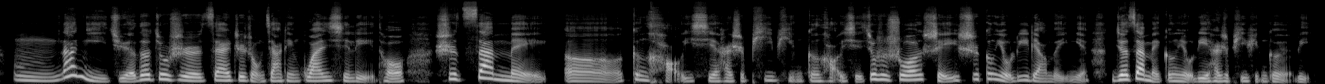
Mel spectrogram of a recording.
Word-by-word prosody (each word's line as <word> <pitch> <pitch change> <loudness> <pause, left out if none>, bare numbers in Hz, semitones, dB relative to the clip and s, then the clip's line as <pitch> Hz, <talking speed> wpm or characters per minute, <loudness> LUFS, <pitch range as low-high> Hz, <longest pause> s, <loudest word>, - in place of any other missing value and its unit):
嗯， 180 -3 -4
那 415 +4 +5
你 180 - -1
觉 140 -2 0
得 225 +1 +4
就 230 0 +2
是 180 -6 +2
在 185 +1 +2
这 180 -1 0
种 140 - -3
家 160 0 -1
庭 155 -2 -6
关 170 +1 +2
系 185 -3 -1
里 150 -3 -5
头， 140 -2 -1 0.3
是 245 -2 +2
赞 275 +6 +6
美， 185 -8 -1
呃， 145 -4 -2
更 210 -2 -2
好 - - -5
一 145 - -8
些， 155 -1 0
还 150 -1 -4
是 155 - -1
批 190 +2 -6
评 185 - -10
更 155 -1 -4
好 150 - -6
一 - - -5
些？ 130 -5 -3
就 235 - +2
是 225 -1 +3
说 215 +1 +3
谁 155 - 0
是 235 +5 0
更 250 0 -2
有 205 - +1
力 195 +1 -4
量 145 -7 -3
的 - - -7
一 - - -10
面， - - -7 0.2
你 180 - -10
觉 220 - +9
得 220 - +8
赞 245 -2 +8
美 180 - -1
更 155 +3 -3
有 - - 0
力， 140 0 0
还 145 -3 -1
是 145 - -3
批 150 - -6
评 140 -3 -9
更 - - -3
有 - - -7
力？ - - -10
170 Hz, 265 characters per minute, -23 LUFS, 150-205 Hz, 0.3 s, 觉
